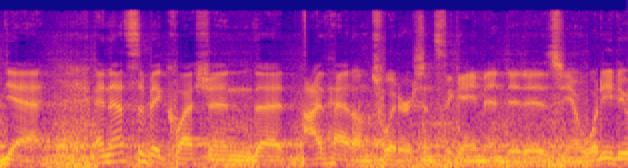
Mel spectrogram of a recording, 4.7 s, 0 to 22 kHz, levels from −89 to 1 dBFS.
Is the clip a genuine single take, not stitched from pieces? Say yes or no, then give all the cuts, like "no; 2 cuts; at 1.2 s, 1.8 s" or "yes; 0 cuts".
yes; 0 cuts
